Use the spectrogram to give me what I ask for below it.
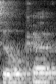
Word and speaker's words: Cilka: Later, when I got home and looked at it more closely, it says the book is called, I think it's pronounced Silka, because it's spelled C-I-L-K-A.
